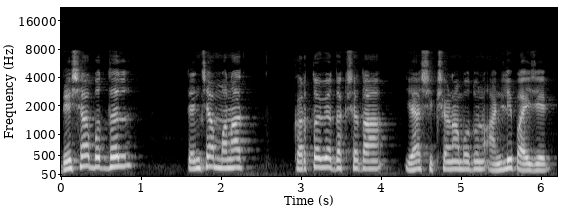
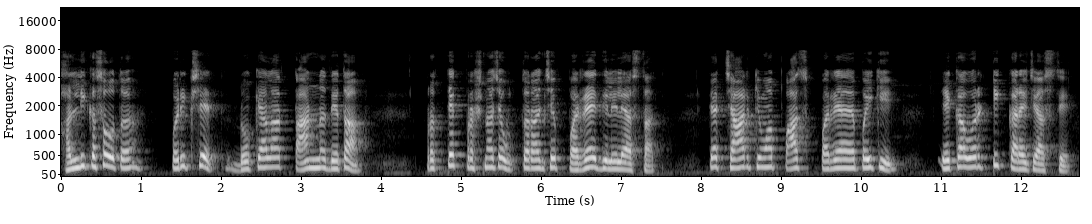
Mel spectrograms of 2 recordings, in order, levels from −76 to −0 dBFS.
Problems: background sounds at intervals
